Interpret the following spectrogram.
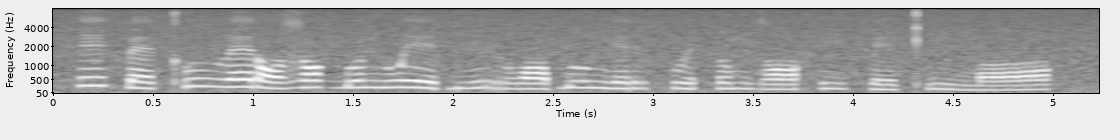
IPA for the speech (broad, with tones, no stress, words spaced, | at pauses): e˦k͡pɛ˨kʼu˦ βɛ˦ɾɔ˨zɔ˦ɡ͡bo˦n we˦˨ ɓi˨˦rβɔ˨ɓu˦ ŋe˦rkʷɪ˦˨hʊ˦m dɔ˨hi˦˨ k͡pe˨kʼi˦˨mɔ˨˦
